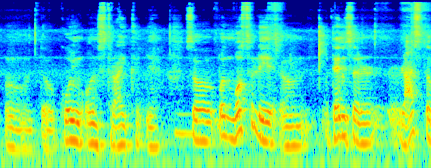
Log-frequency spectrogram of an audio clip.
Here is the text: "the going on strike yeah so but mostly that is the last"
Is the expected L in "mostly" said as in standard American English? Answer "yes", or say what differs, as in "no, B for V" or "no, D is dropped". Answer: no, L is dropped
